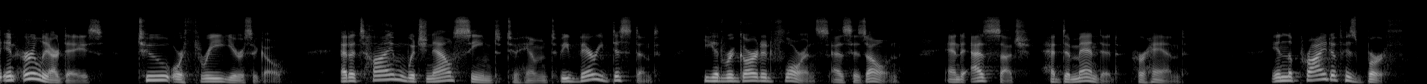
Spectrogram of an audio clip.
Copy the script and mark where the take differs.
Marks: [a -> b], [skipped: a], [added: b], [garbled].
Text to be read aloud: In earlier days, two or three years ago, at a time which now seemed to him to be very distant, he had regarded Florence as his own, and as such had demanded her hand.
In earlier days, two or three years ago, at a time which now seemed to him to be very distant, he had regarded Florence as his own, and as such had demanded her hand. [added: In the pride of his birth]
